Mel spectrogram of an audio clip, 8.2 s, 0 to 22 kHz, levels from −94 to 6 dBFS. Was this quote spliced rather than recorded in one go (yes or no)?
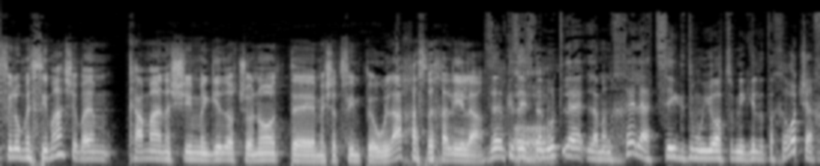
yes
